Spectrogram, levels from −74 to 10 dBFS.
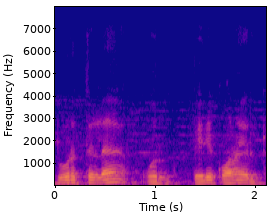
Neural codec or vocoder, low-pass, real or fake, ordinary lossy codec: none; 7.2 kHz; real; AAC, 48 kbps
